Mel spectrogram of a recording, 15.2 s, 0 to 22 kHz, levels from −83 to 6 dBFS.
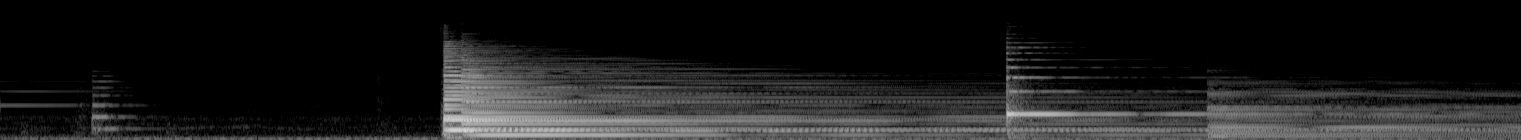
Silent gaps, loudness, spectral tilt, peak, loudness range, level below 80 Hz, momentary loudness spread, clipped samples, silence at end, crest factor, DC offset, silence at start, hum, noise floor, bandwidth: none; -21 LUFS; -8 dB/octave; -2 dBFS; 18 LU; -50 dBFS; 24 LU; under 0.1%; 0 s; 24 dB; under 0.1%; 0.9 s; none; -53 dBFS; 6.8 kHz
